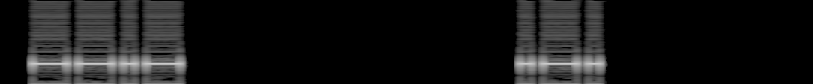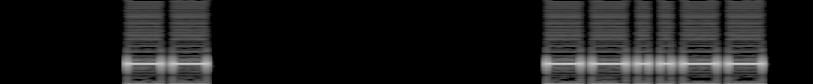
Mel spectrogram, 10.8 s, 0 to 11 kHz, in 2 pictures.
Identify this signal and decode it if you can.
Morse code, heard as a keyed tone, about 16 wpm, spaced as for 4 wpm, 800 Hz. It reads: QRM,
